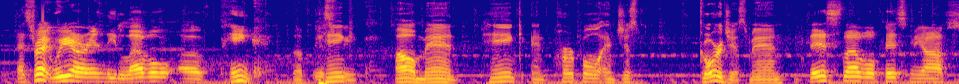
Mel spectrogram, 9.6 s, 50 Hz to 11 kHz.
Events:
0.0s-9.5s: music
0.0s-9.5s: video game sound
0.1s-2.0s: male speech
0.2s-9.5s: conversation
2.2s-2.7s: male speech
2.9s-3.6s: male speech
3.6s-3.8s: breathing
3.9s-4.5s: male speech
4.8s-5.4s: male speech
5.5s-6.4s: male speech
7.0s-7.8s: male speech
8.0s-8.7s: male speech
8.8s-9.5s: male speech

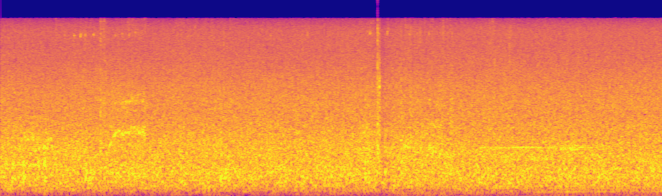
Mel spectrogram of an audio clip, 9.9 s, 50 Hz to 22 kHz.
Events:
0.0s-9.9s: waterfall

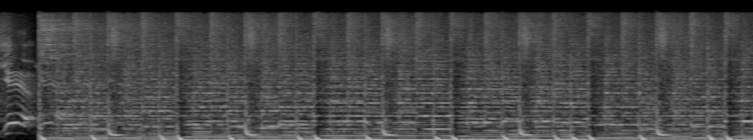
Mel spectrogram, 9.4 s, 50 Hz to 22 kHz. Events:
0.0s-0.8s: human voice
0.5s-9.4s: music

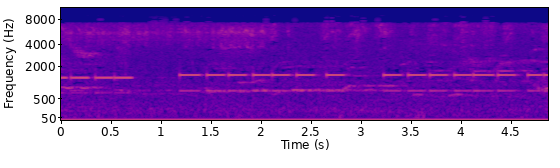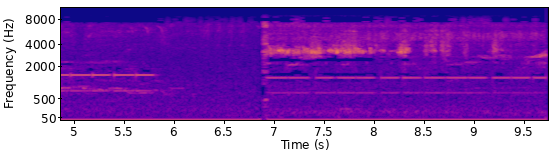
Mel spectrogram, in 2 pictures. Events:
0.0s-0.6s: human voice
0.0s-0.7s: telephone dialing
0.0s-2.2s: whir
0.0s-9.7s: mechanisms
1.1s-2.5s: telephone dialing
1.5s-2.1s: human voice
1.8s-2.0s: tweet
2.5s-3.4s: whir
2.6s-2.8s: telephone dialing
2.6s-5.9s: human voice
3.2s-5.8s: telephone dialing
3.6s-4.5s: whir
4.7s-6.0s: whir
6.2s-6.7s: whir
6.8s-9.3s: whir
6.9s-9.7s: telephone dialing
8.7s-9.3s: tweet
9.5s-9.7s: tweet

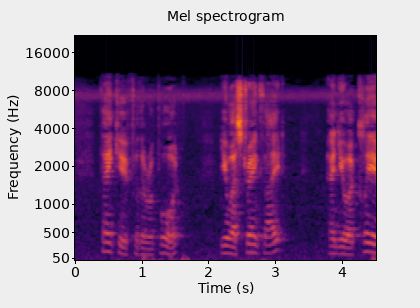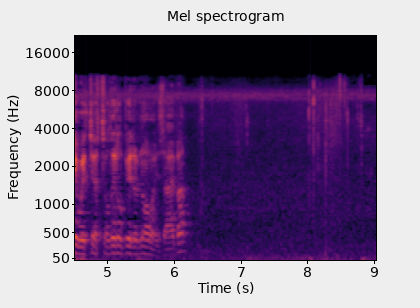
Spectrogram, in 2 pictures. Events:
0.0s-0.4s: breathing
0.0s-9.0s: background noise
0.4s-1.6s: male speech
1.9s-2.2s: breathing
2.2s-3.1s: male speech
3.3s-3.7s: breathing
3.8s-6.2s: male speech
6.4s-6.6s: generic impact sounds
6.9s-7.2s: generic impact sounds
8.0s-8.9s: generic impact sounds

